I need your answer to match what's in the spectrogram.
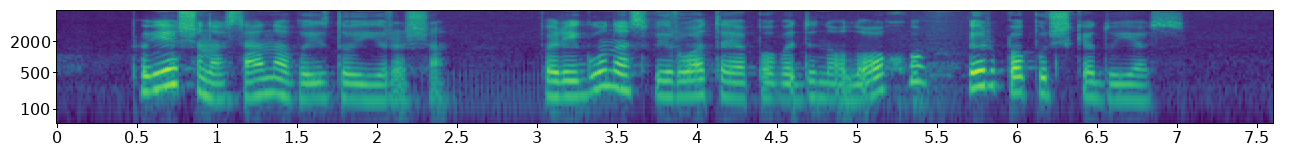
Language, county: Lithuanian, Kaunas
